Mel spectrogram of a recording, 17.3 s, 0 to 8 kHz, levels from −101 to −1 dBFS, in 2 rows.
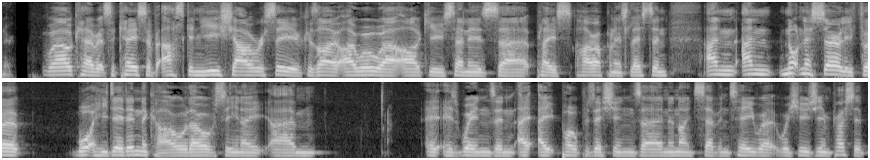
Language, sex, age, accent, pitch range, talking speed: English, male, 10-29, British, 120-140 Hz, 200 wpm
